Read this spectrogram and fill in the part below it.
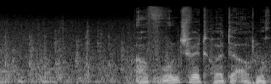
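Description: Wooden gears clatter and knock as they turn.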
